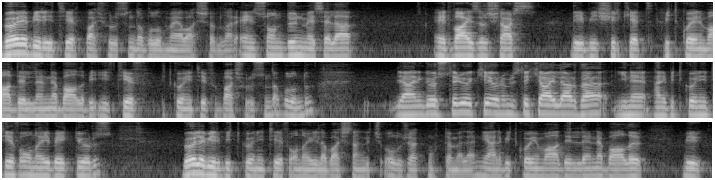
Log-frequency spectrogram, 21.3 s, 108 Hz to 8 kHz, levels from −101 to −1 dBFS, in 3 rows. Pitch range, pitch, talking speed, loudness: 110-125 Hz, 115 Hz, 135 wpm, -29 LUFS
